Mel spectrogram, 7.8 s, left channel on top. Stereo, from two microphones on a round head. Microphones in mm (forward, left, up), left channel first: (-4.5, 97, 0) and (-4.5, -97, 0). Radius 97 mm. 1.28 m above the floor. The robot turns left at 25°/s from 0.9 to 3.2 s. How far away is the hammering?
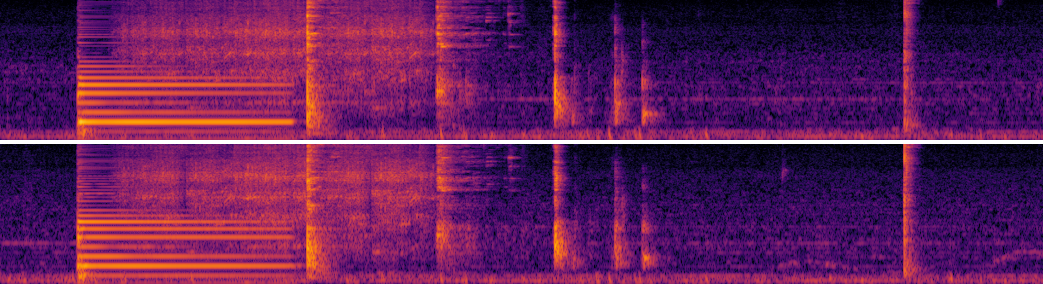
About 1.6 m.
